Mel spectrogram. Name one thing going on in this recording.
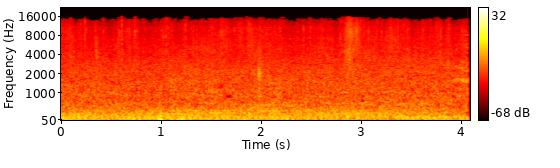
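Dry leaves rustle as a small monkey handles them.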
